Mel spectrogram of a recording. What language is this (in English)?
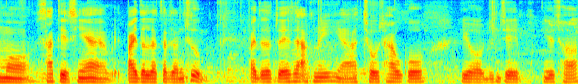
Nepali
